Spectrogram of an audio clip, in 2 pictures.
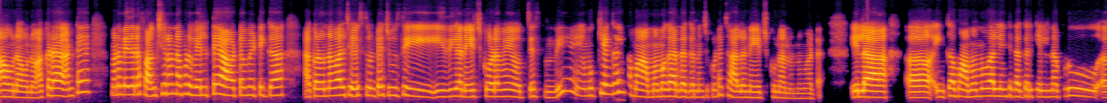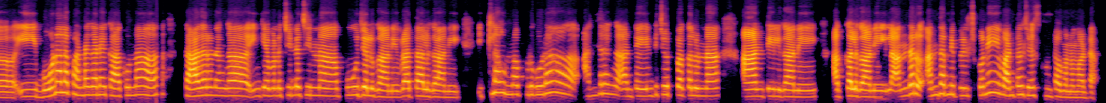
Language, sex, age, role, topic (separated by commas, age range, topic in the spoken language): Telugu, female, 25-29, guest, పల్లెటూరి వంటకాలను అందరూ కలిసి వండుకున్న అనుభవాన్ని మీరు చెప్పగలరా?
